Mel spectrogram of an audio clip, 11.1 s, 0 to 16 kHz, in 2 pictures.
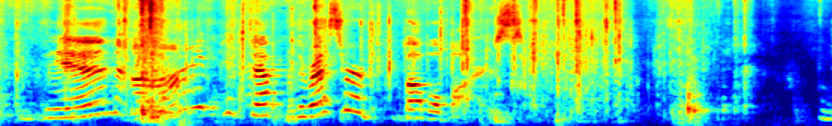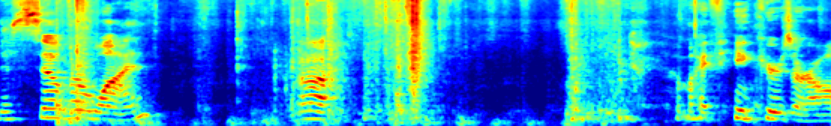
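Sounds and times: rustling and handling noises: 0:00.0 - 0:10.5.

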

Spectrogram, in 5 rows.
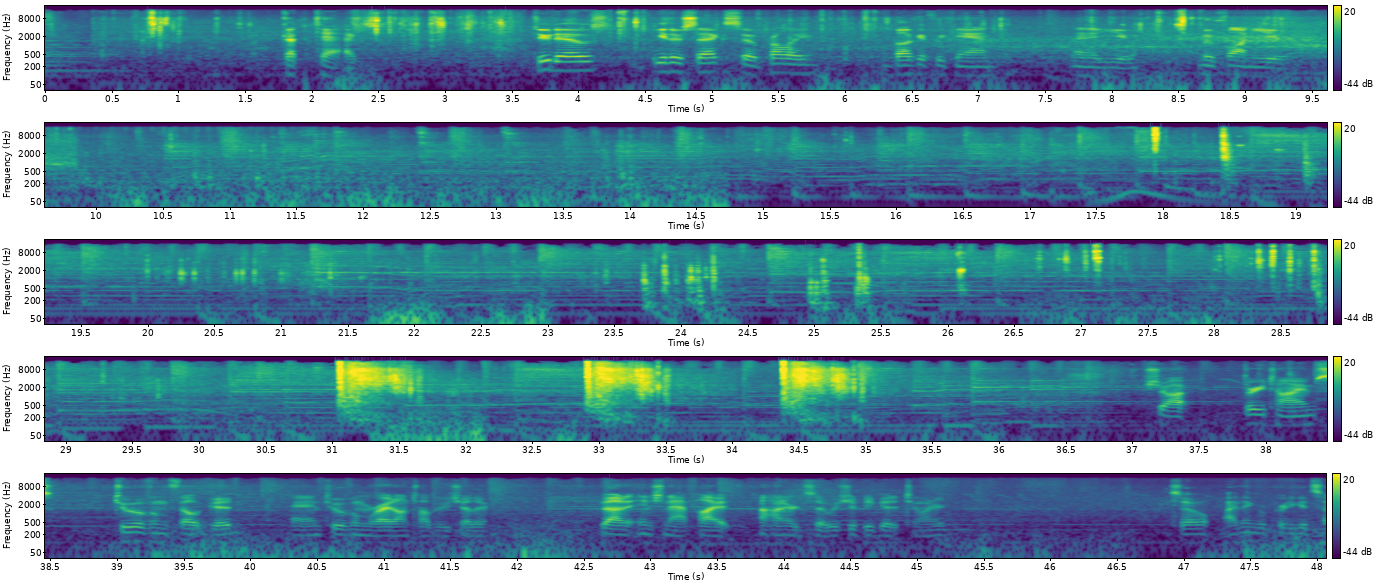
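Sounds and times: background music: 0:00.0 - 0:48.0
rifle shots ringing out: 0:31.0 - 0:31.7, 0:32.9 - 0:33.7, 0:34.4 - 0:35.2.

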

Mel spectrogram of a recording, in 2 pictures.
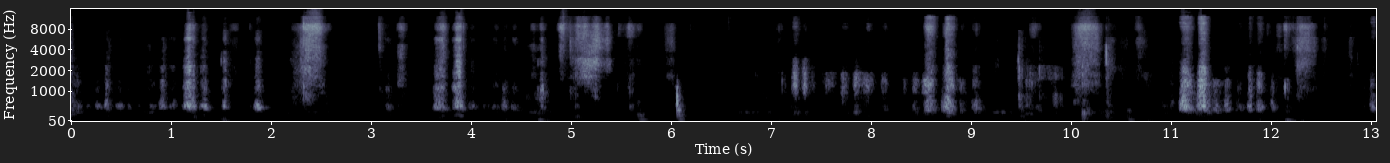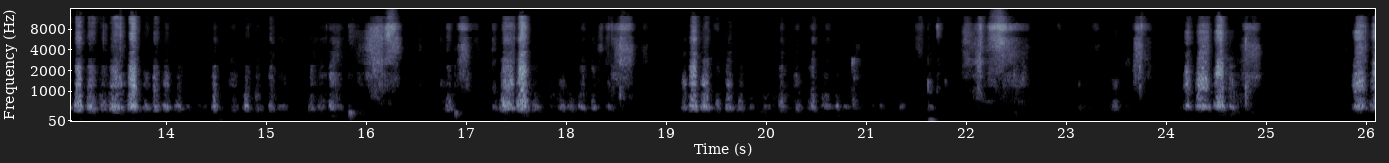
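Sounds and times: pen scratching on paper: 0:00.0 - 0:05.7, 0:07.1 - 0:10.4, 0:11.0 - 0:12.4, 0:13.0 - 0:21.5, 0:23.4 - 0:25.0.

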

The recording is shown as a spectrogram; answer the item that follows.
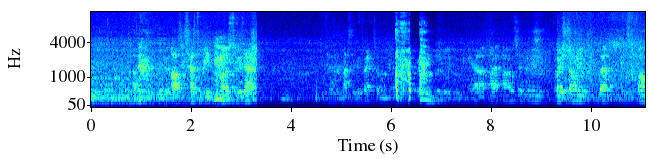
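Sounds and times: man talking: 0:00.8 - 0:11.0
person coughing: 0:00.9 - 0:01.2, 0:06.1 - 0:06.9.

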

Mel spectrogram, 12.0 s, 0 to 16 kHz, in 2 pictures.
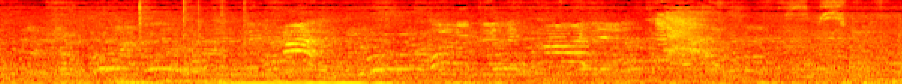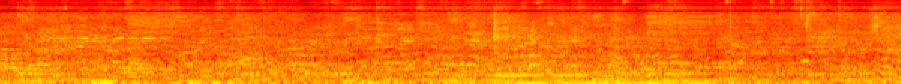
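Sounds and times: diners chattering: 0:00.0 - 0:12.0
child's high voice: 0:02.9 - 0:04.9.

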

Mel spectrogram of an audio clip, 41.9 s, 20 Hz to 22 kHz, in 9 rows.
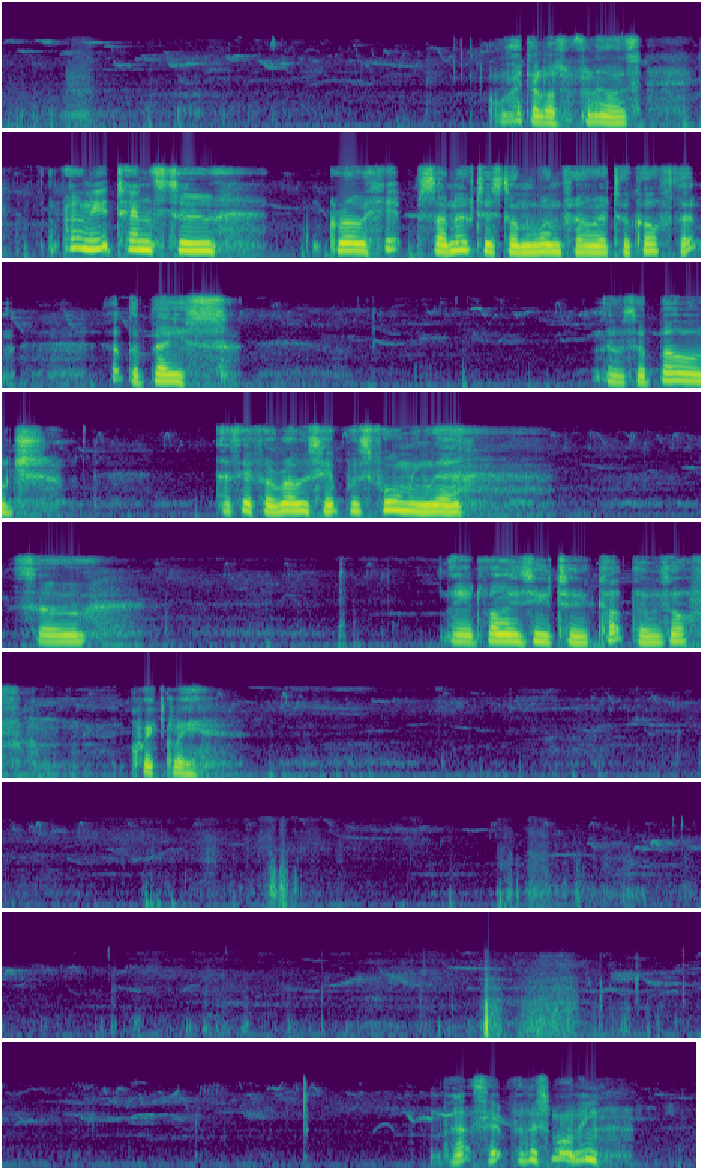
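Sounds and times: faint distant bird chirps: 0:00.0 - 0:41.9
soft thuds: 0:35.8 - 0:36.5.

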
